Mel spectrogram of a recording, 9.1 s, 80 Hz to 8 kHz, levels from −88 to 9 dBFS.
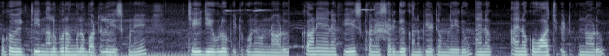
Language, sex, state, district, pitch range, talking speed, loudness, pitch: Telugu, male, Telangana, Mahabubabad, 150-165 Hz, 145 wpm, -16 LUFS, 155 Hz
